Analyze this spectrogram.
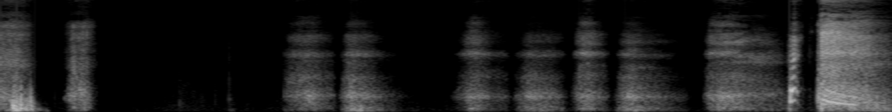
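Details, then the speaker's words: Person sick with a worsening head cold, congested, with runny, itchy nose and streaming eyes: breathy build-up gasps followed by a sudden forceful wet sneeze. "And I sneeze. And I sneeze. I I need I need to sneeze. So much more. I'm just going to sneeze all over."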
